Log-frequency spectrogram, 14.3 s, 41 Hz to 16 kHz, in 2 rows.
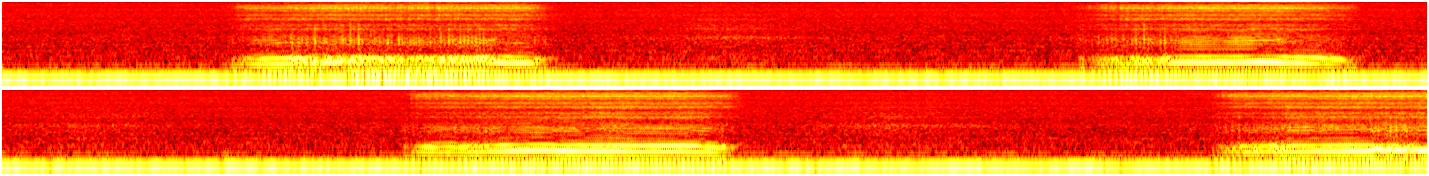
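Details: Four loud, vibrating snores about every four seconds, roughly 15 breaths a minute, over a steady low hum; regular snoring during sleep.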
